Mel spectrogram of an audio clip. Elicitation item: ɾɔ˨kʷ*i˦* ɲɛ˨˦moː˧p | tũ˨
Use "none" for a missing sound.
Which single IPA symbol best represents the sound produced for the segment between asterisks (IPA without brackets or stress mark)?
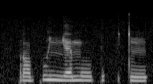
i˦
